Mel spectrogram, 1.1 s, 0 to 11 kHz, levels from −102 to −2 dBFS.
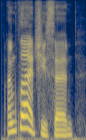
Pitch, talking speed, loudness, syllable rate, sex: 180 Hz, 225 wpm, -16 LUFS, 5.1 syllables/s, male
